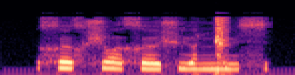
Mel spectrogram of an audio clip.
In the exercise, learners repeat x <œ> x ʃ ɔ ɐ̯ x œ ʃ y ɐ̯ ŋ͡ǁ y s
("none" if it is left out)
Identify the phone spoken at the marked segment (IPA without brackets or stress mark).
œ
